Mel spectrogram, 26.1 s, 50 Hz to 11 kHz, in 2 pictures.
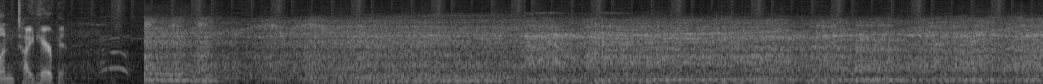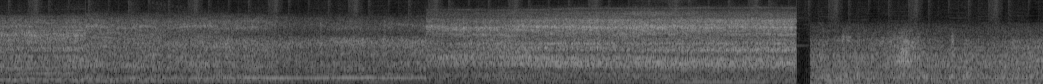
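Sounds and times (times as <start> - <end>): truck diesel engine labouring: 0.0 - 26.0.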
